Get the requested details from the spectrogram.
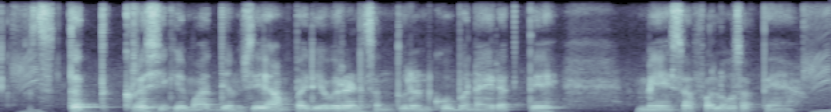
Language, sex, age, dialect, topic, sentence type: Hindi, male, 18-24, Hindustani Malvi Khadi Boli, agriculture, statement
